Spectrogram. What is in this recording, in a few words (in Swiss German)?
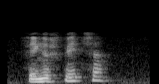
"fingerspitze", Alsace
